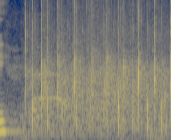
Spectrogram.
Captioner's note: applauding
